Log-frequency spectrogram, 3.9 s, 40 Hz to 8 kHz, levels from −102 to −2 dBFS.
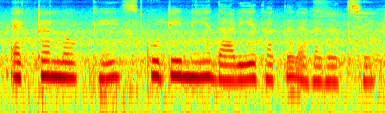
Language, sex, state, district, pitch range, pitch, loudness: Bengali, female, West Bengal, Cooch Behar, 195-225 Hz, 215 Hz, -14 LUFS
